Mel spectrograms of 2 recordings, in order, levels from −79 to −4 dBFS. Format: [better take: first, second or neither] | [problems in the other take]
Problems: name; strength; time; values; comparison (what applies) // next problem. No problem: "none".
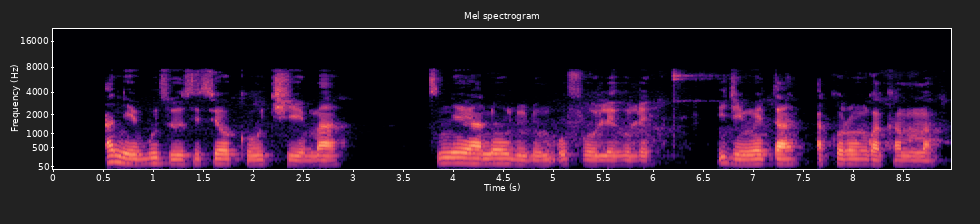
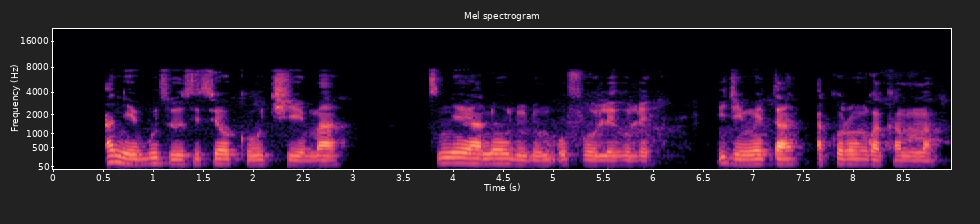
second | background sound (Tambourine); 16 dB below the speech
